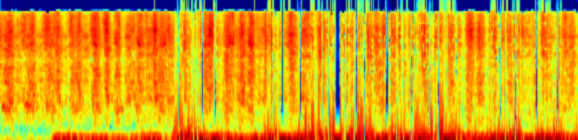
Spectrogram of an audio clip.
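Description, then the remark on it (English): Rapid, forceful breathing in a steady rhythm: a quick series of loud, harsh huffs, several per second, pushed through the mouth like a sawing or rasping sound, with no talking. It is the fire breath, a breathing technique. “You ever hear the fire breath?”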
